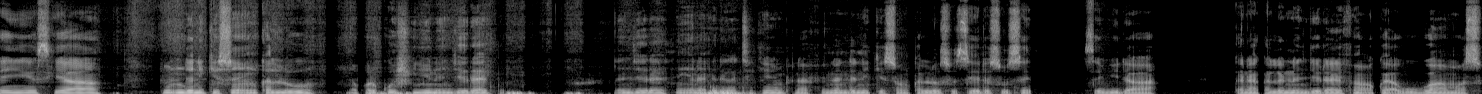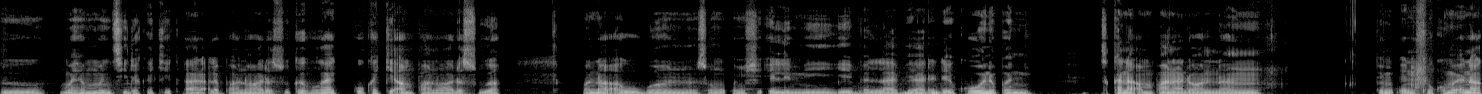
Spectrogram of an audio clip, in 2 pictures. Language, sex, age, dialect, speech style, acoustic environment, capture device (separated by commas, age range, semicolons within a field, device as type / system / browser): Hausa, male, 25-34, Nigeria - Kano, happy, people talking, mobile / Linux / Chrome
